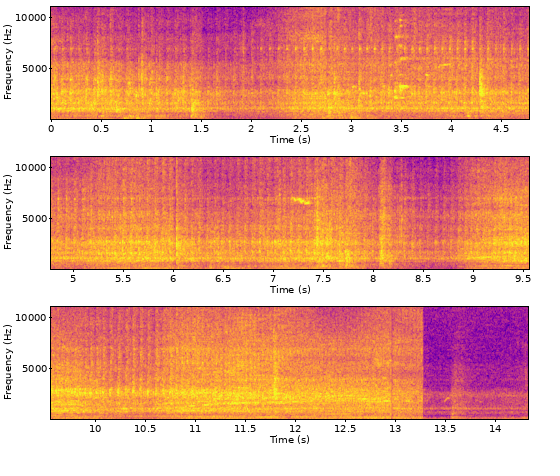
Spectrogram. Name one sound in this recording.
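A hydraulic arm whines as it lifts a bin.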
